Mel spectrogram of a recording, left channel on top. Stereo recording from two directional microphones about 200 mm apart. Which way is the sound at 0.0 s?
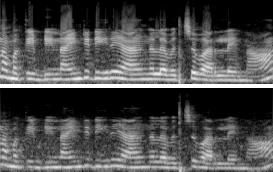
45° left (ahead or behind).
